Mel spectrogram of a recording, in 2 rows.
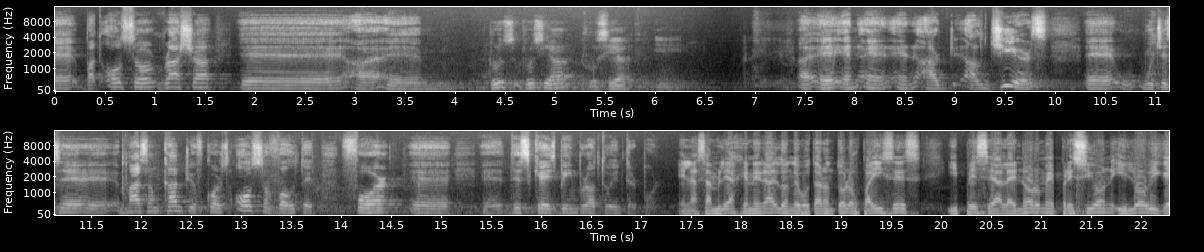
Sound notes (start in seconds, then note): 4.3 both speaking in foreign language; 17.5 speaking in foreign language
